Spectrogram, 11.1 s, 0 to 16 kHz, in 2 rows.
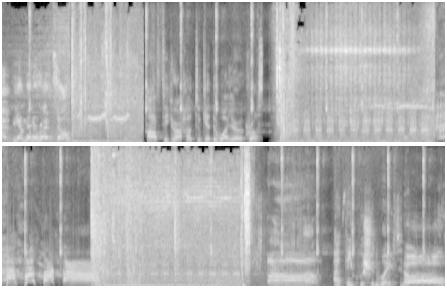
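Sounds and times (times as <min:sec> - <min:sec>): dense trailer music with effects: 0:03.4 - 0:05.4, 0:06.7 - 0:08.9.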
